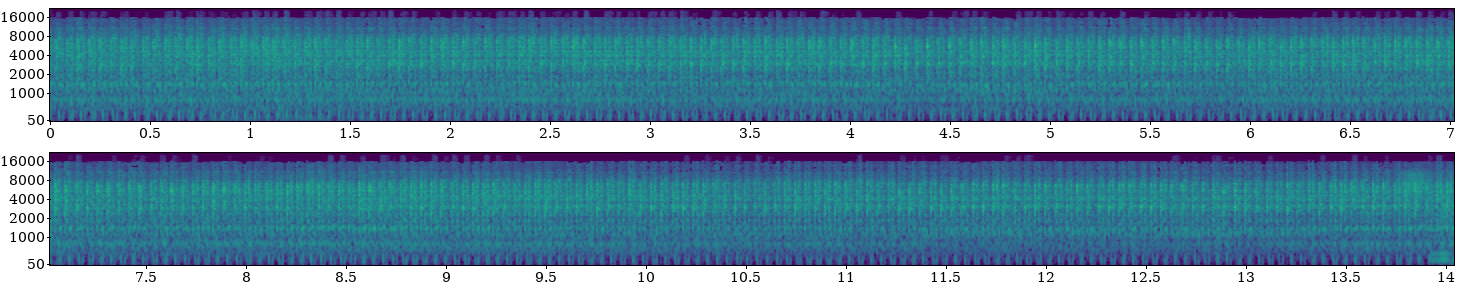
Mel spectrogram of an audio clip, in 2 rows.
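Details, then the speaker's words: Akita trimmer with four-stroke Honda GX35, fourth season, just cold-started on original spark plug: steady even idle buzz, no misses or knocks, speed holding flat; runs healthy. "Ну вот. Это на холодную она так заводится."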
